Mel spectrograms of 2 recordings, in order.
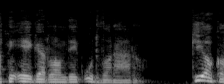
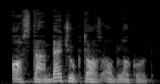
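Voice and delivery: plain reading voice

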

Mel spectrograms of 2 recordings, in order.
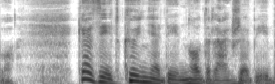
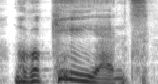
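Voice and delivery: slow, loud accusing cry; angry outburst; 5 semitones higher, 5 dB louder, slower than usual. A narrator's reading. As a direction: hurl the insult at him, louder. Furious girl insults him.

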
